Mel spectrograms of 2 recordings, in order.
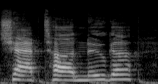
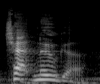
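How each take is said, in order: First: The 'ta' syllable is clearly pronounced. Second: The 'ta' syllable is dropped. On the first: This is how outsiders say it. The speaker calls it wrong. "They don't do the ta, like" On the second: This is how locals say it. The speaker calls it right. "If you're from there, they just say"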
